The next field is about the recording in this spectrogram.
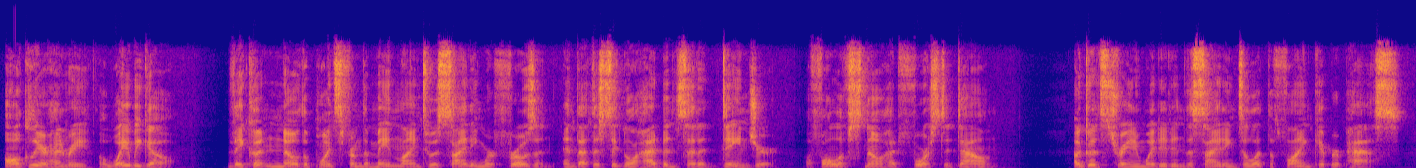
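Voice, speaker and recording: Medium-pitched man reading a children's storybook. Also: normal speed. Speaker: storybook reader.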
